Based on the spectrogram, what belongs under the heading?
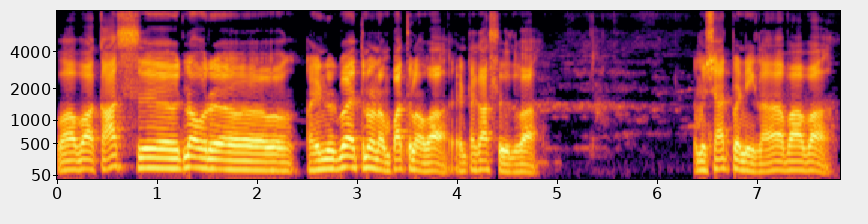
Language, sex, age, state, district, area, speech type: Tamil, male, 18-30, Tamil Nadu, Viluppuram, rural, spontaneous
